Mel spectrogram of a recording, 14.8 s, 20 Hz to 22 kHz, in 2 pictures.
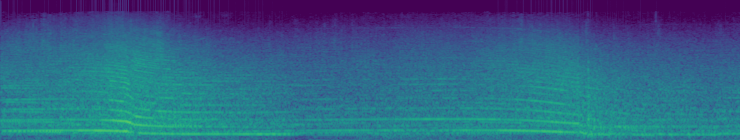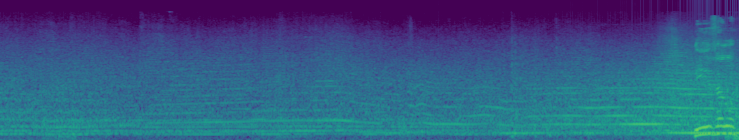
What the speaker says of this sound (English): These LMP2 cars, they may not sound like it, but they do have V8 engines.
